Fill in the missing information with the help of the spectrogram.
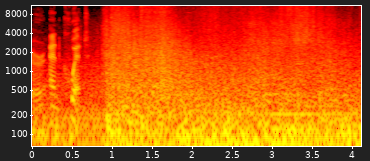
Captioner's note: explosions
